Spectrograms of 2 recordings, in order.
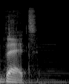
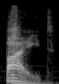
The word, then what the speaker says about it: bet: 在今天的节目中，我要和大家分享一个特别实用、特别常见的高频表达，叫做 "You bet, you bet, you bet, you bet"。注意这里的 bet bet 不要读成了 bite，也不要读成了 bait，应该是 bet。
